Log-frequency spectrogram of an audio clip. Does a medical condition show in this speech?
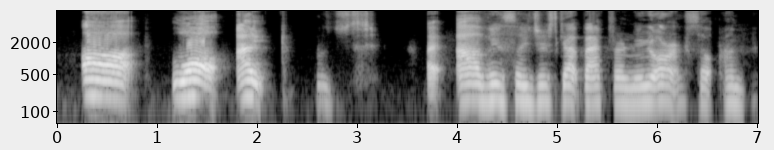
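Yes: cerebral palsy; present from birth, severe.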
